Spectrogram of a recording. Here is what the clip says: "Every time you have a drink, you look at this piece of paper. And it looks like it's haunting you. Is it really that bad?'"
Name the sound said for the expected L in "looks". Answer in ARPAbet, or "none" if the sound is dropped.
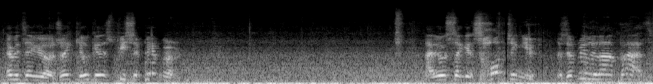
N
